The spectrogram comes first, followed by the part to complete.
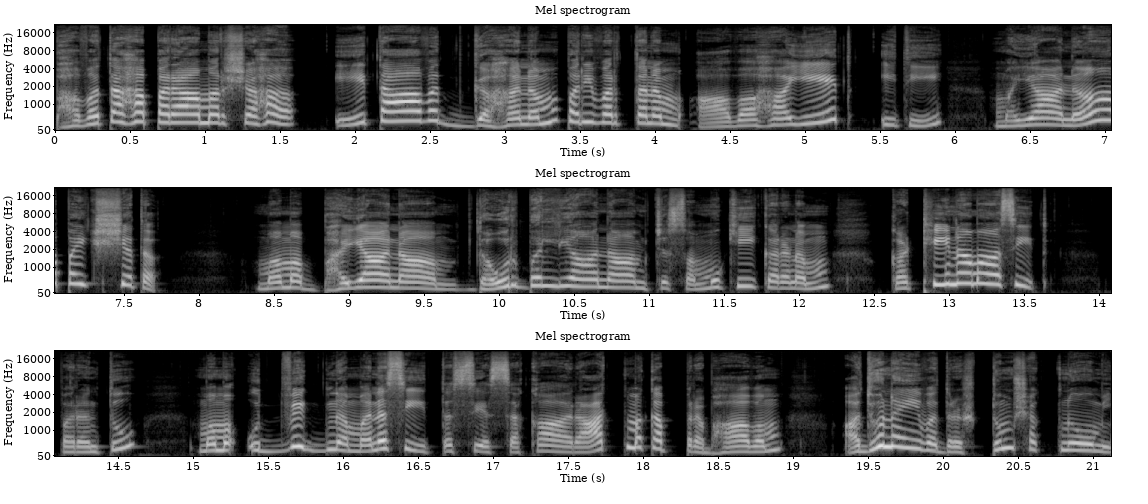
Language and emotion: Sanskrit, surprised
